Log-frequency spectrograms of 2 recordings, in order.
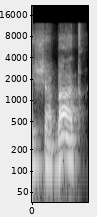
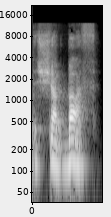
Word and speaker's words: Shabbat: For example, the word Shabbat, my ancestors did not say Shabbat. My ancestors said Shabbath, Shabbath Shalom, and this is from the Northern Kingdom.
